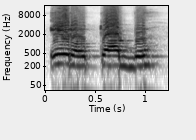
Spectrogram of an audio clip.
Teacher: یہاں پر با جو ہے حرف قلقلہ ہے تو اس پر جھٹکا دیں گے، آواز کو لوٹا کے پڑھیں گے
